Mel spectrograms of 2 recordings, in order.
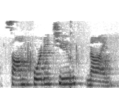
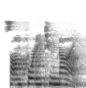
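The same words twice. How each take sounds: First: Psalm forty-two nine said slowly, each number spaced out; slow repeat. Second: Said in the usual way. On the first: Shown as a demonstration. Repeating the reference slowly for those still turning pages. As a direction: spell out the reference slowly so they can find it. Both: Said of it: "repeats reference for listeners".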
